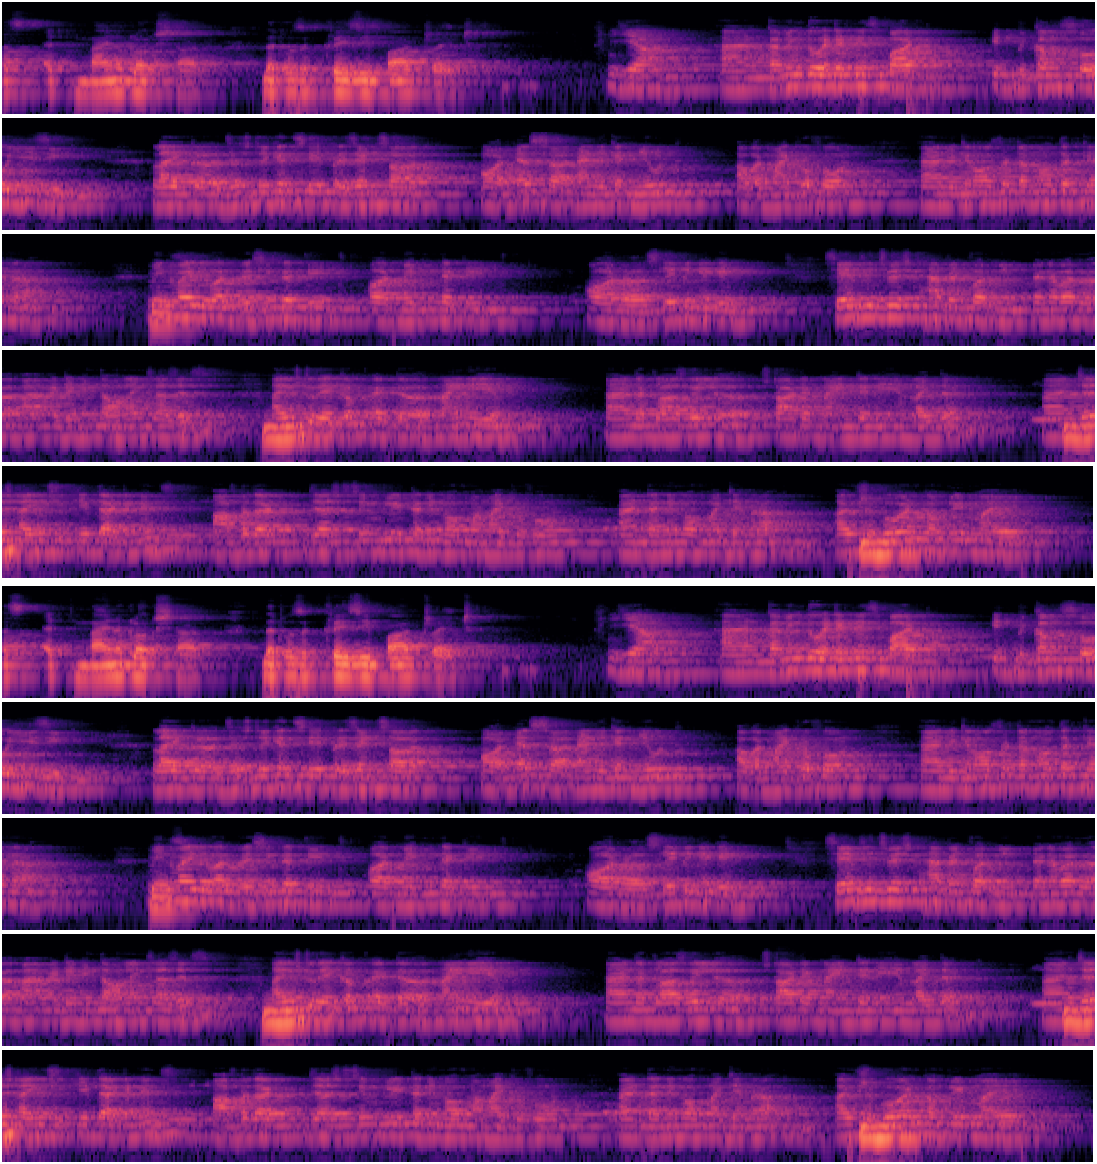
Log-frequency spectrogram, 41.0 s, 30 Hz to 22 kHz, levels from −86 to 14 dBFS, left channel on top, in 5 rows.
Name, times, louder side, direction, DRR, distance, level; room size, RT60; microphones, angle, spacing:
voice 1, 0.0-1.5 2.0-3.6 17.5-17.7 26.5-26.9 32.3-32.9 34.1-34.2 37.4-37.5 39.2-39.6, right 3 dB, 45° right, 0.5 m, -25 dB
voice 2, 4.5-5.0 5.3-6.9 7.4-8.7 9.3-11.4 11.8-13.2 13.7-14.6 15.1-16.7 17.5-18.9 19.1-20.1 20.8-21.9 22.6-26.1 26.4-28.4 29.1-31.8 32.4-34.1 34.4-37.0 37.4-38.6 39.0-40.5, equal, 5° right, 4.5 m, -30 dB
21.5 x 13.0 x 4.5 m
head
